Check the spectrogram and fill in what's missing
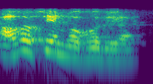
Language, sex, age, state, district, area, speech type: Sanskrit, male, 60+, Tamil Nadu, Coimbatore, urban, conversation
